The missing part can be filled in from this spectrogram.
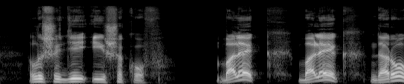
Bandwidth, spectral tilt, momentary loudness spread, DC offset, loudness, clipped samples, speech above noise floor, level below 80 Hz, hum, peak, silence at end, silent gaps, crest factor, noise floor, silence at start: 16 kHz; -4 dB/octave; 16 LU; under 0.1%; -19 LUFS; under 0.1%; 48 dB; -66 dBFS; none; -2 dBFS; 0 s; none; 18 dB; -67 dBFS; 0.3 s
